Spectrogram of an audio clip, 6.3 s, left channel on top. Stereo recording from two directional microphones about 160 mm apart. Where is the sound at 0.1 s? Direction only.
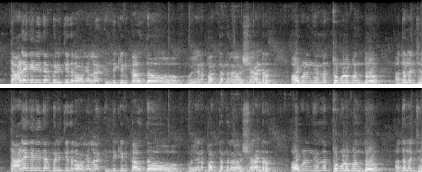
5° left (ahead or behind).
